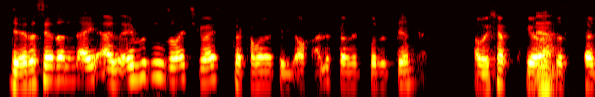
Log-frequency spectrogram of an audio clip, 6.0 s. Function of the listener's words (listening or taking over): listening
